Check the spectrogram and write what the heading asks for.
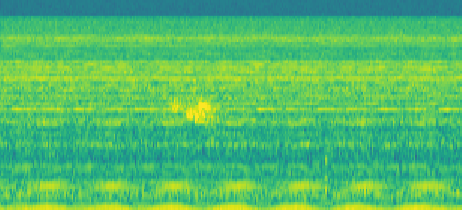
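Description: Near silence: a faint steady low hum with no clear sound from the pan.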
